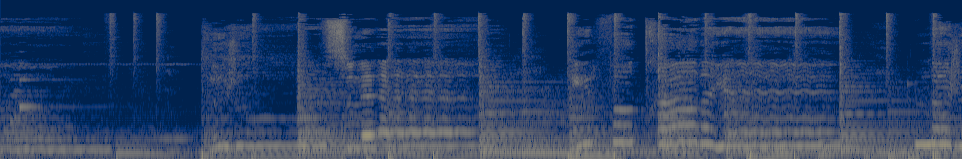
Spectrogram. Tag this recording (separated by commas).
Music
